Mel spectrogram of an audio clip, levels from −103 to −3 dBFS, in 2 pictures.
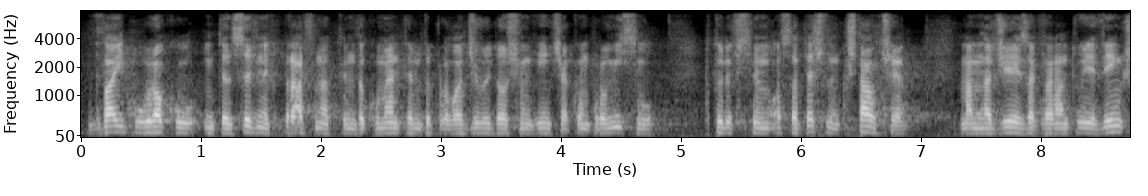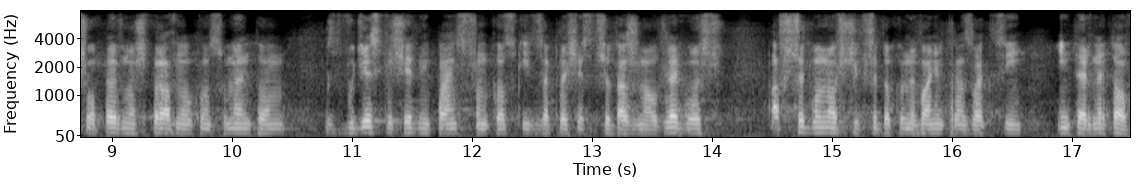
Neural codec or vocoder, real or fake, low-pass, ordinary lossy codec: codec, 44.1 kHz, 3.4 kbps, Pupu-Codec; fake; 7.2 kHz; none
